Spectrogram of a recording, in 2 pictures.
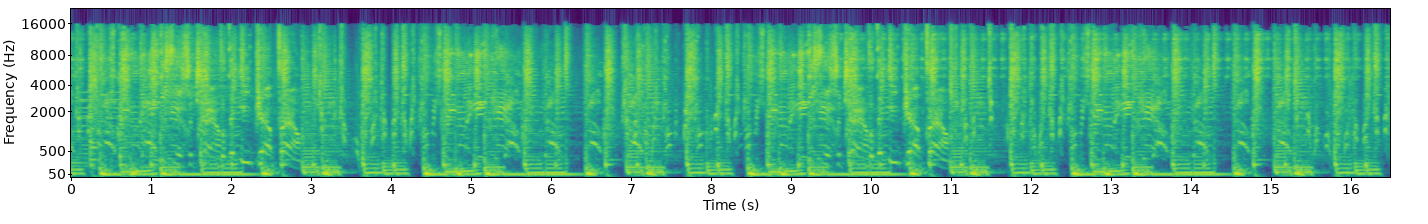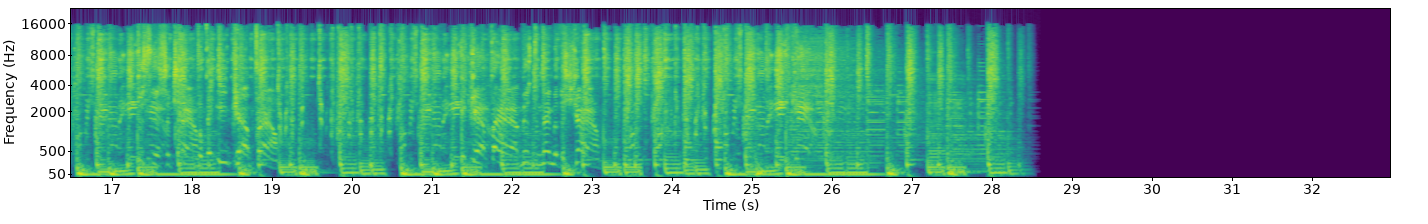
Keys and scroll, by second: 0.9-2.1 typing.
